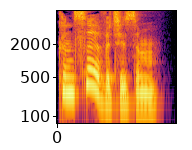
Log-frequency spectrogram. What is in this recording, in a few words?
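"conservatism", British English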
